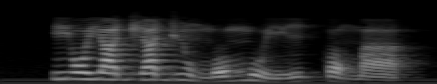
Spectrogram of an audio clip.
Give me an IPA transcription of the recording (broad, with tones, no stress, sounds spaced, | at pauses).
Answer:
j ɔ˦ j a˦ d͡ʒ a˦ d͡ʒ ũ˦˨ m o˨˦ m u˦˨ j i˨˦ k ɔ˦˨ m a˨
